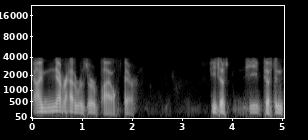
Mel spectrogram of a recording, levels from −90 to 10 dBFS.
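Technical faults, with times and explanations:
Throughout, Codec 2 vocoder: the speech is heavily robotic and buzzy because it is resynthesised from sine waves using only pitch, voicing, energy and a spectral envelope, which fits a rate near 1.6 kbit/s. Unlike waveform codecs' swirling or pre-echo, the original waveform is gone entirely.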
